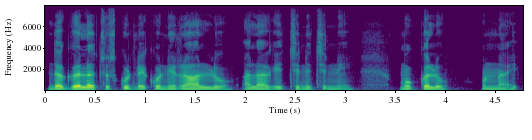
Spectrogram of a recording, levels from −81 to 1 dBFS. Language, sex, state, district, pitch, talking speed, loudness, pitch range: Telugu, male, Telangana, Mahabubabad, 100 Hz, 115 wpm, -20 LUFS, 95-110 Hz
